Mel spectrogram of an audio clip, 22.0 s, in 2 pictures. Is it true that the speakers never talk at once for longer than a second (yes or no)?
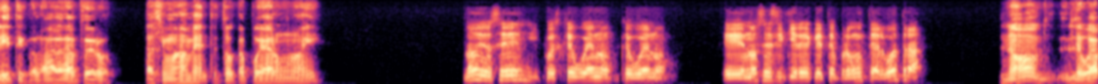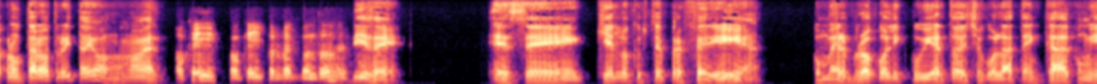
yes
